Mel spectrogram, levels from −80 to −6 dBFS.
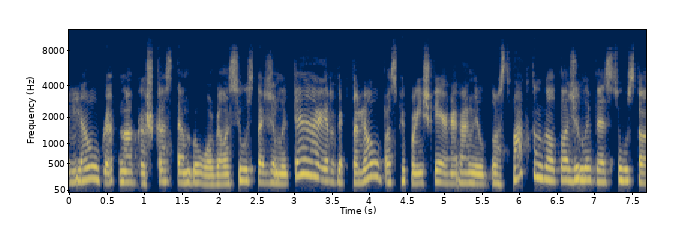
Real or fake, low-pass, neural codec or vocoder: fake; 10.8 kHz; codec, 24 kHz, 1 kbps, SNAC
